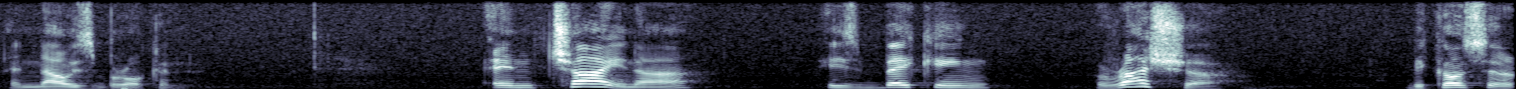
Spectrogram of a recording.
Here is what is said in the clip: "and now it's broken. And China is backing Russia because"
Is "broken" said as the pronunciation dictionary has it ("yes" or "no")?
yes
